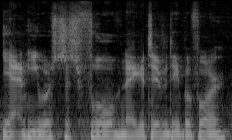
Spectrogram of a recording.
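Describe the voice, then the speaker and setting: A woman's voice: rumbling low, flat delivery, quick pace, soft background music. A woman gaming streamer making casual reaction comments during a playthrough.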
